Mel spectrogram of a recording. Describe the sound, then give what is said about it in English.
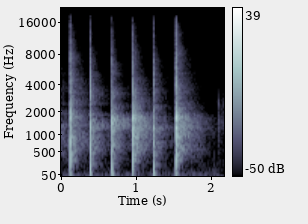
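Six sharp hand claps in a slow, steady rhythm, each crisp with a short ringing tail, followed by silence. No one speaks. “Give me an applause.”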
